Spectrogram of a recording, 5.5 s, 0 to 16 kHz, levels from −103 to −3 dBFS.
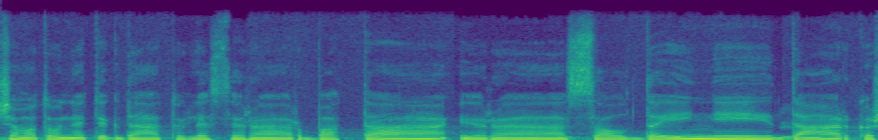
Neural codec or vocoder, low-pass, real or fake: none; 14.4 kHz; real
